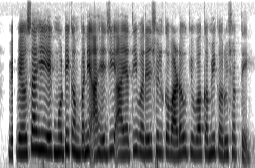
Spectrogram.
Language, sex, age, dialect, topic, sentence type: Marathi, female, 36-40, Northern Konkan, banking, statement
